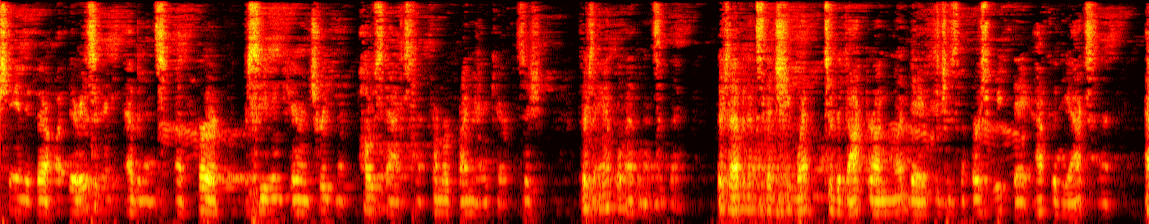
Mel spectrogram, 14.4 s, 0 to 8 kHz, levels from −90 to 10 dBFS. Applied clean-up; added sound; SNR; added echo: classical method WPE with log-MMSE.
